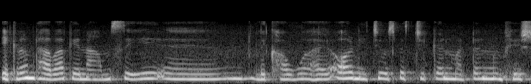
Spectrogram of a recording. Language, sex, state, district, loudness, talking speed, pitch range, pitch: Hindi, female, Chandigarh, Chandigarh, -15 LUFS, 170 wpm, 240-265 Hz, 250 Hz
